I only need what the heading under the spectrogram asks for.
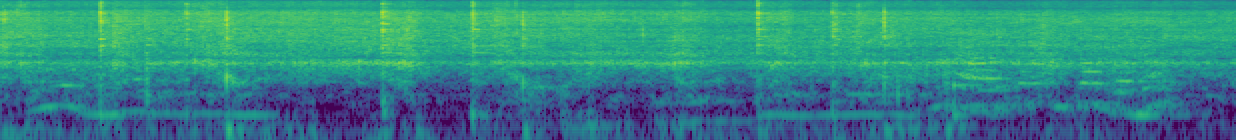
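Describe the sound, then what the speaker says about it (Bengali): Chicken curry pieces stirred with spices in a hot pan, a steady sizzle and frying hiss under repeated scraping strokes of a spoon, close and moderately loud throughout. "এবার বাকি মশলার সঙ্গে মিশিয়ে নিচ্ছি।"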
